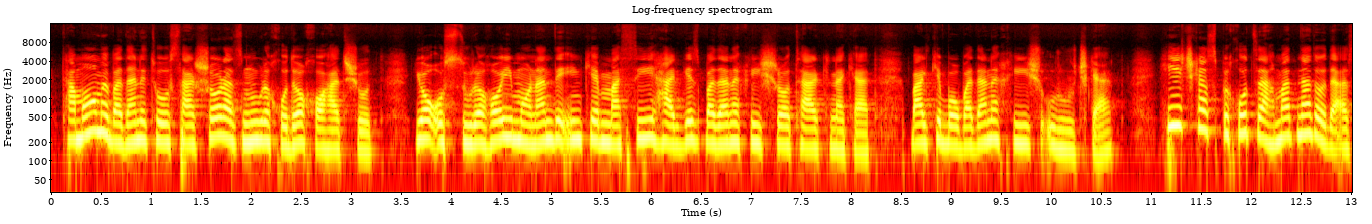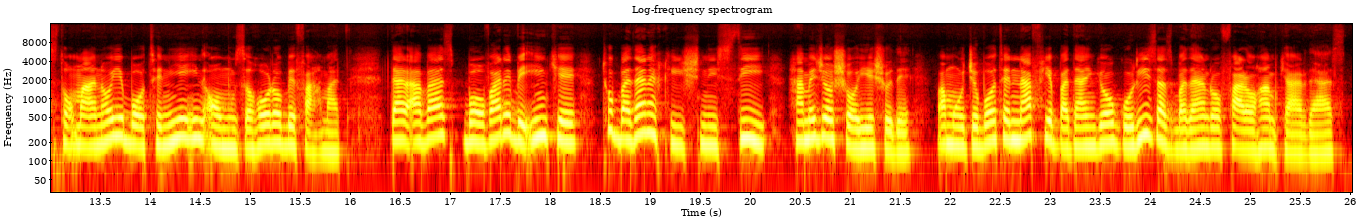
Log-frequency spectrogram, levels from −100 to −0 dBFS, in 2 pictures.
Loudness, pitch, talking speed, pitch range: -16 LUFS, 195 Hz, 160 wpm, 170-220 Hz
